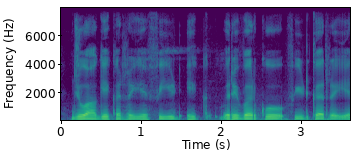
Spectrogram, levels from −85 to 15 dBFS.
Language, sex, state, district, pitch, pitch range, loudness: Hindi, male, Gujarat, Valsad, 105 Hz, 105-110 Hz, -20 LUFS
